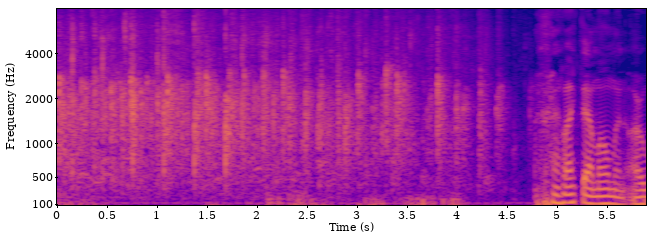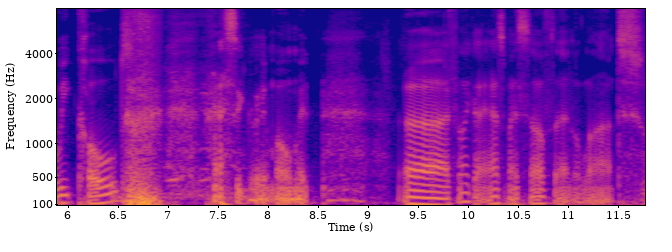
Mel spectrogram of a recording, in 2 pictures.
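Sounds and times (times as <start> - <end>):
round of applause from a crowd: 0.0 - 5.0
speech: 5.0 - 8.4, 9.4 - 11.7.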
